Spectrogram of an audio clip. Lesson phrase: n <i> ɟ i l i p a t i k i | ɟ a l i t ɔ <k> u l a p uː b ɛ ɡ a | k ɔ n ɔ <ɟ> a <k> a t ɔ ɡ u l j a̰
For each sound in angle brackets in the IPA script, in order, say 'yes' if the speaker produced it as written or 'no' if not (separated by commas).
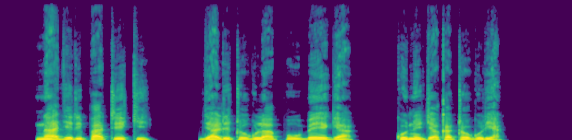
no, no, yes, yes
